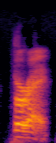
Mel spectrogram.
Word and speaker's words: Bure: What is it? – Bure. – Bure? – There's no L. – Candace Cameron Bure. That's awful. Her name sounds better as Bure.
